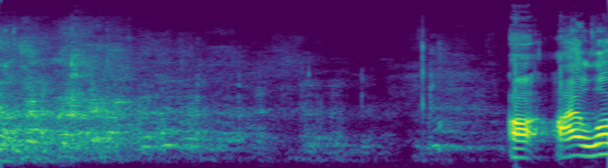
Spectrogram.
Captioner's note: laughter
